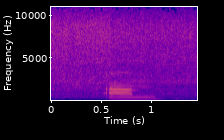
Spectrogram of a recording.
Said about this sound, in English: And this is just too much darn crazy rain to inflict upon anybody. Yeah, it's really raining out here a lot.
